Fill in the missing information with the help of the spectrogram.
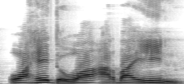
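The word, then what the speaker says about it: واحد وأربعون: আরবি ক্রমিক সংখ্যা 41 দেখতে এরকম, উচ্চারণ হবে ওয়াহেদ ওয়া আরবাইন।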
